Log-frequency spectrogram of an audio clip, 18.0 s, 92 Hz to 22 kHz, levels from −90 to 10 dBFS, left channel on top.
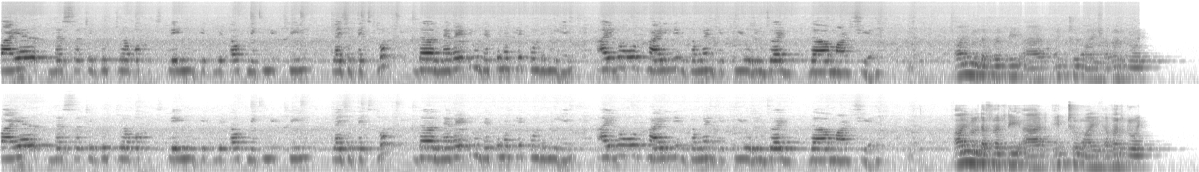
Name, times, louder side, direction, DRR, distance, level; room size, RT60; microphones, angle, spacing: voice 1, 0.0-0.6 0.8-1.2 1.5-2.1 2.6-2.9 3.3-4.6 5.0-5.8 6.3-8.4 9.0-10.7 11.0-11.8 12.2-12.7, left 6 dB, 75° left, 0.4 m, -27 dB
voice 2, 14.3-17.1, right 3 dB, 60° right, 0.6 m, -34 dB
7.6 x 7.4 x 2.2 m
head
